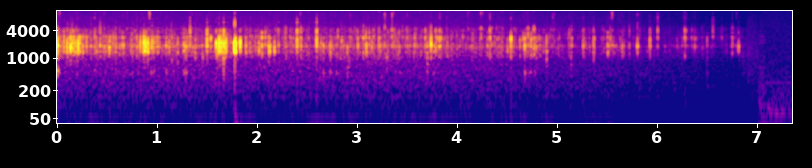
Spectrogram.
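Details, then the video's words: Rice weevil larvae scraping inside stored grain find it harder to scrape, so the sound changes: dense crackling ticks that gradually thin out and grow fainter, in a high-sensitivity recording of stored-product pests. "The rice weevil larvae find it harder to scrape at the grain and the sound changes."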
